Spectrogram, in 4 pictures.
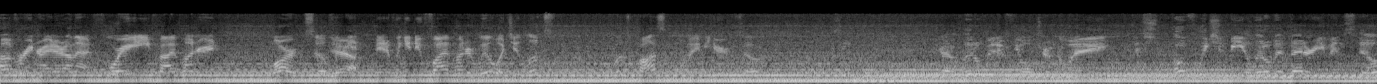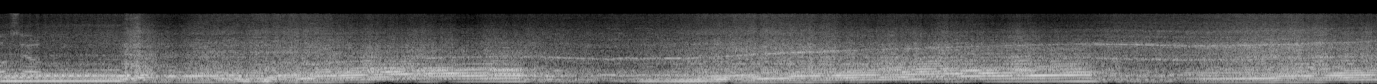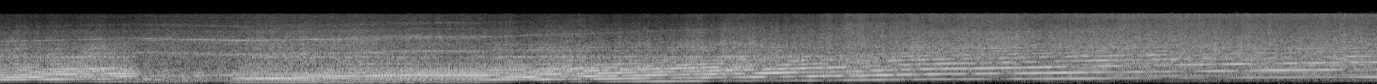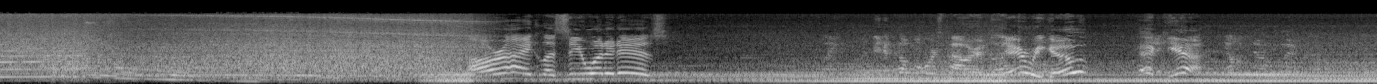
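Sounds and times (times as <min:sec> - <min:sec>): car engine revving on dyno: 0:00.0 - 0:55.0
turbo whistling: 0:24.7 - 0:27.0, 0:27.6 - 0:33.2.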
